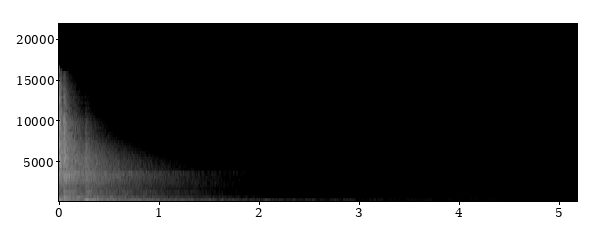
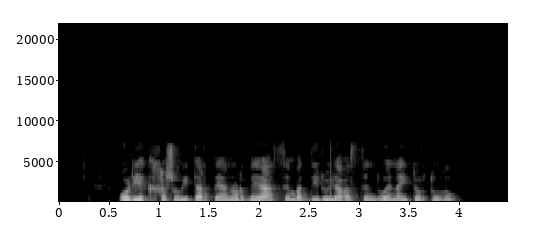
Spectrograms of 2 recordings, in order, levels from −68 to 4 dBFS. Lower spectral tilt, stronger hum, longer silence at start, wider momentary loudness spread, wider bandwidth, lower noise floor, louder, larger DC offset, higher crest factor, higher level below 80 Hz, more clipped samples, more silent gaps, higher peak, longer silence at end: second, -1.5 dB/octave vs -6 dB/octave; neither; second, 0 s vs 0.6 s; first, 28 LU vs 7 LU; first, 16 kHz vs 7.6 kHz; first, -70 dBFS vs -63 dBFS; second, -30 LUFS vs -25 LUFS; neither; first, 32 dB vs 18 dB; first, -52 dBFS vs -60 dBFS; neither; neither; about the same, -4 dBFS vs -6 dBFS; first, 2.8 s vs 0.5 s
